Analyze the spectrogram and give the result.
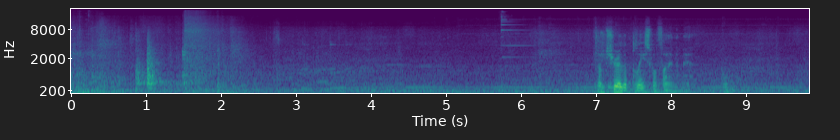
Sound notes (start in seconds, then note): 0.0 elevator graunches; 4.2 elevator whirring; 5.7 elevator dings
